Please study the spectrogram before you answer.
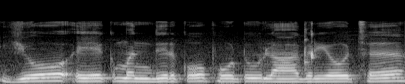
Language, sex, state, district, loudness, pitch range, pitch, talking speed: Rajasthani, male, Rajasthan, Nagaur, -12 LUFS, 135-145 Hz, 140 Hz, 120 wpm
